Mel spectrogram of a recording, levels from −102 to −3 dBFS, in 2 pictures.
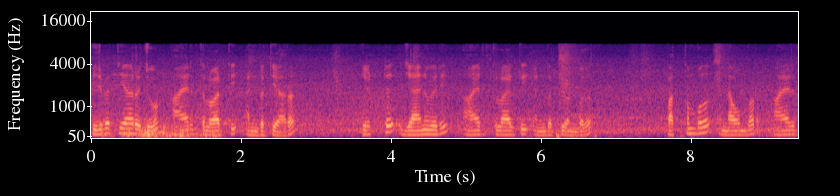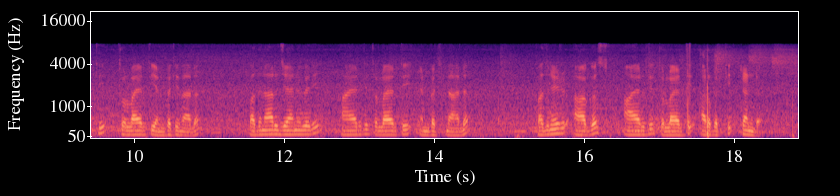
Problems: constant background noise, low volume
